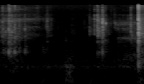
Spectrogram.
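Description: Near silence: room tone, with a few faint short clicks near the start and about a second and a half in.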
